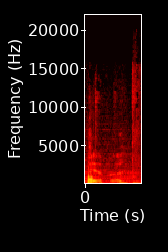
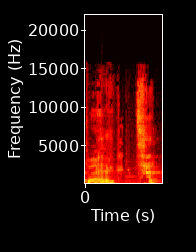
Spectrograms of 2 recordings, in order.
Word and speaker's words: Dispa: Oh, Dispa. Oh, don't say it like Dippa.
